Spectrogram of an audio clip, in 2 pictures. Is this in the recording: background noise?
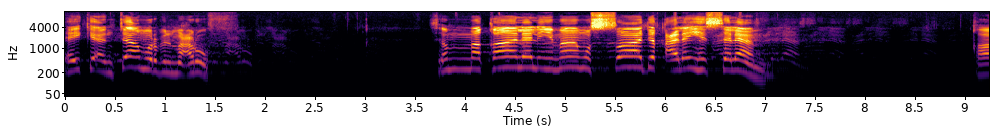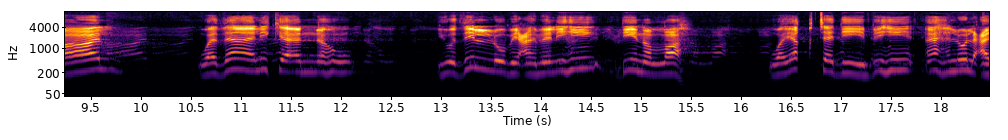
no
